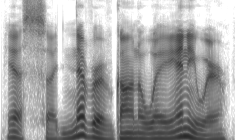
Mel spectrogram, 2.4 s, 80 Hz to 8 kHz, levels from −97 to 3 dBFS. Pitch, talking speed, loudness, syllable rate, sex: 120 Hz, 180 wpm, -19 LUFS, 5.4 syllables/s, male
